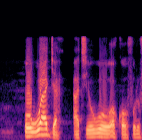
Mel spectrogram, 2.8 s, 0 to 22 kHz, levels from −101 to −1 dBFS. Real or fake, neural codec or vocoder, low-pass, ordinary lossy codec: real; none; 7.2 kHz; none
